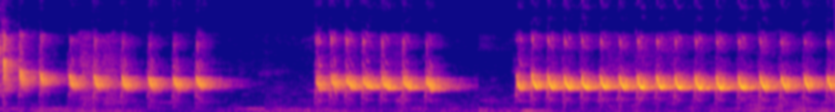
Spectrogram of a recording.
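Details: Kapas tembak, the sooty-headed bulbul, singing fast dense gacor song meant to tutor other songbirds: three bursts of quick, evenly spaced chirpy notes, several per second, separated by short silent pauses.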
